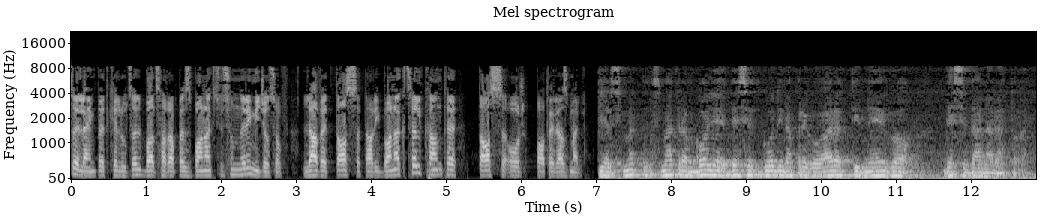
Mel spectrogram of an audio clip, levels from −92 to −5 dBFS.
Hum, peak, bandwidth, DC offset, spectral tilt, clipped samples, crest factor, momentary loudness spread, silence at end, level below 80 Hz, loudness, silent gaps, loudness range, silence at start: none; -8 dBFS; 8.8 kHz; under 0.1%; -5.5 dB/octave; under 0.1%; 18 dB; 8 LU; 0 s; -46 dBFS; -25 LUFS; none; 4 LU; 0 s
